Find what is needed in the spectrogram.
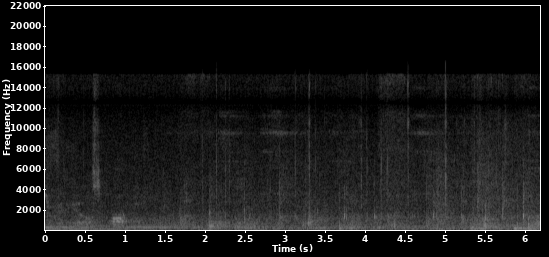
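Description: Steady electrical hum from an Otis Series 5 hydraulic elevator, several low tones together, which cuts off suddenly about two seconds in. Scattered light knocks and footsteps follow.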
